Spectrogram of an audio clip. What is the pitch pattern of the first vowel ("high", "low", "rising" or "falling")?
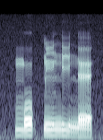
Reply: high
